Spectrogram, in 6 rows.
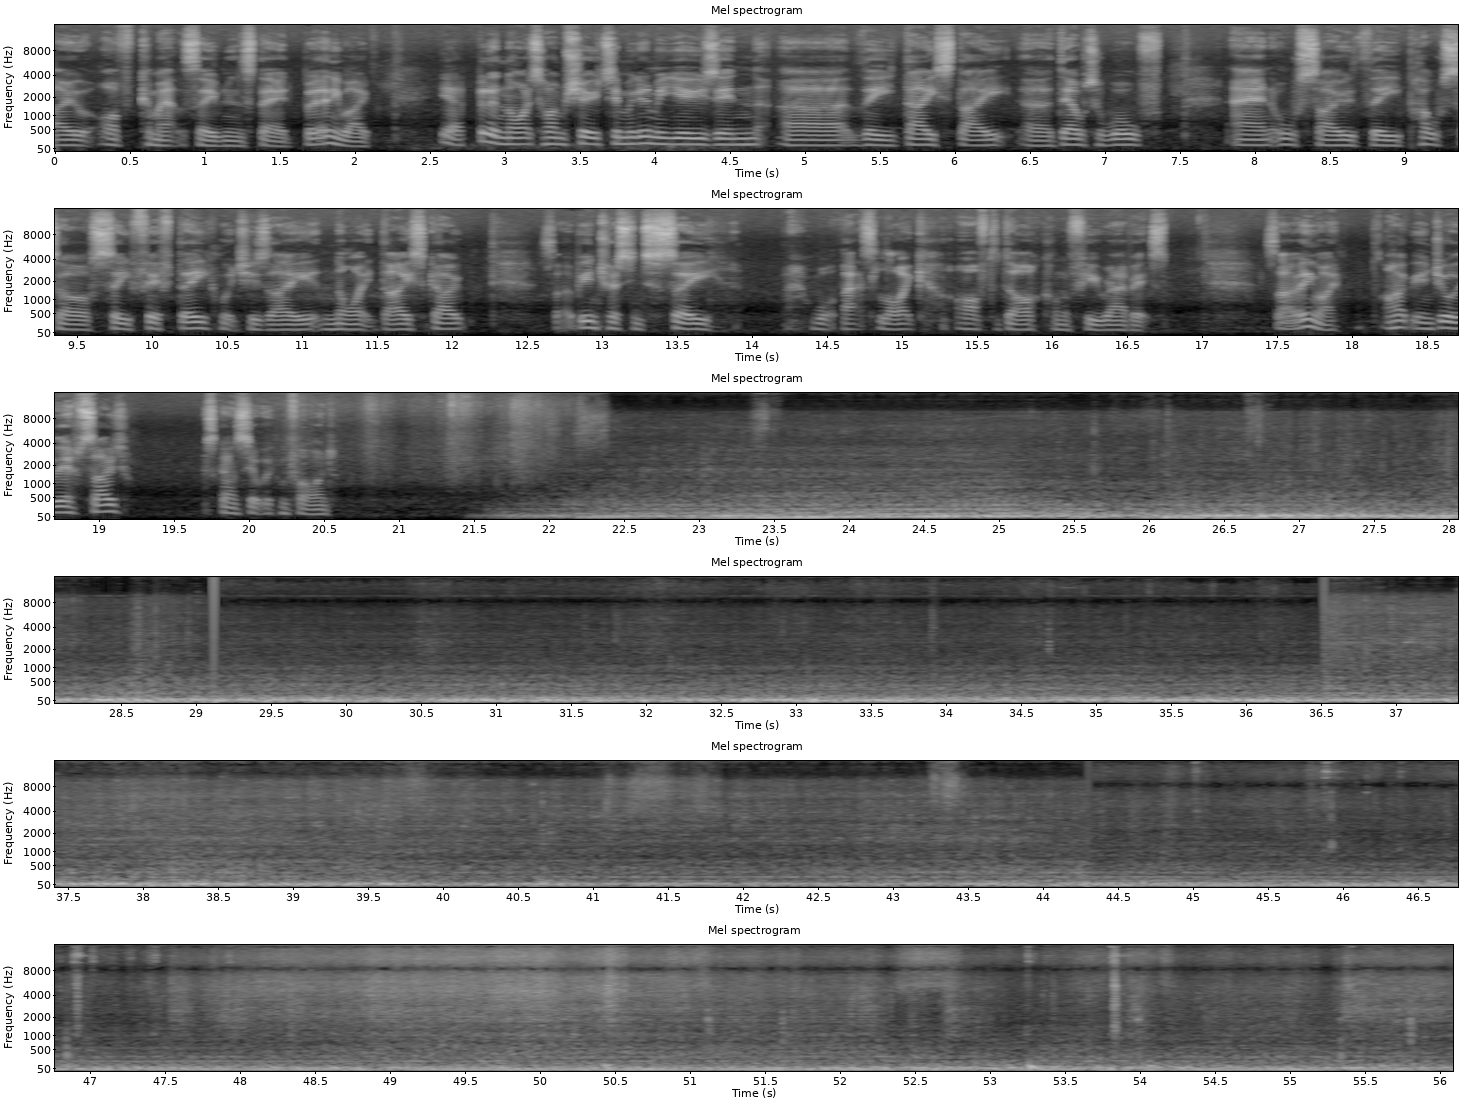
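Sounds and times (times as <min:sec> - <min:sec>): vehicle engine and wheels rumbling: 0:21.4 - 0:56.0.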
